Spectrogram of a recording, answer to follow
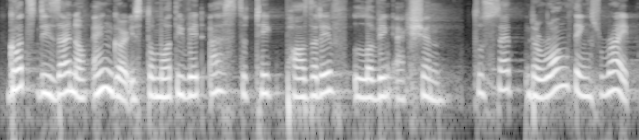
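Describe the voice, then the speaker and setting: Woman with slang, mellow voice. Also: on the high side, a little slow. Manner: mixes English phrases into casual slang, frequent fillers; animated when acting out examples. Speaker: church youth leader giving a talk. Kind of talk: casual talk to a group.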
